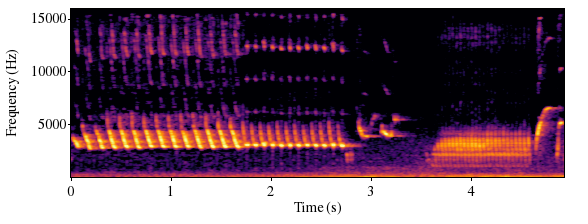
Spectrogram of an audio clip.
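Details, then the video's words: Song of a starblue American Fancy canary meant for tutoring young canaries: a steady rapid trill of about twenty-five pulses, a short pause, then a dense buzzy rattle and a last sharp note. "Kenari AF warna starblue gacor lagu unik mewah untuk masteran kenari paud"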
